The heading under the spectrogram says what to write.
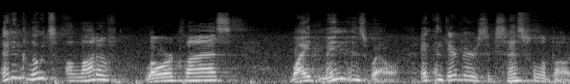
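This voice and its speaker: Noticeable background noise sits behind a man whose high-pitched voice moves with lively intonation at a moderate pace, its loudness very even. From Germany, small town. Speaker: theology professor. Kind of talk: panel discussion.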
